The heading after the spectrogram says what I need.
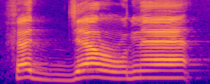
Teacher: Джим мягкое. Удваиваем мягче. Уходим на твердое ра. Фаджарна. Потом долгота в размере двух огласовок фатха.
